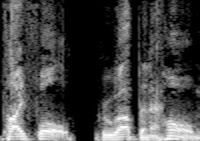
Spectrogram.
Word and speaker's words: Ifill: Ifill, pronounced Ifill, grew up in a home where the church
